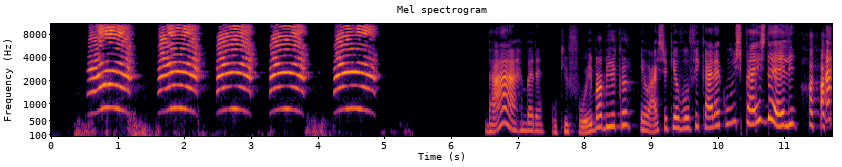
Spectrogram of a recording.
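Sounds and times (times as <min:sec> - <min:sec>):
peacock calling with loud drawn-out nasal wails: 0:00.5 - 0:05.0
speech: 0:06.6 - 0:11.7.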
